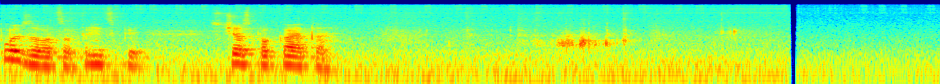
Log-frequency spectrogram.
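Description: A plastic packet crinkles as it is handled.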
